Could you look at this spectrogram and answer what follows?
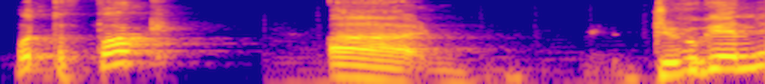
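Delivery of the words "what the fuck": high shocked cry. Retold or imitated. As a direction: blurt it out in shock. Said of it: "he's like".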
